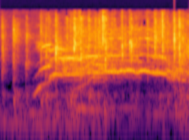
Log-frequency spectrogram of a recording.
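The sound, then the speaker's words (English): An audience bursts into cheering for the answer that Harry will die, with high whoops and shrieks rising above a steady roar of many voices, sustained loudly for about two seconds after a few quick claps or taps at the start. “You're cheering for death?”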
